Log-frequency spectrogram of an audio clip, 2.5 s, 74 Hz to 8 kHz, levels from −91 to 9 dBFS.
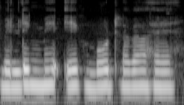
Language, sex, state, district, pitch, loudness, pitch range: Hindi, male, Assam, Kamrup Metropolitan, 170 Hz, -15 LUFS, 170-180 Hz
